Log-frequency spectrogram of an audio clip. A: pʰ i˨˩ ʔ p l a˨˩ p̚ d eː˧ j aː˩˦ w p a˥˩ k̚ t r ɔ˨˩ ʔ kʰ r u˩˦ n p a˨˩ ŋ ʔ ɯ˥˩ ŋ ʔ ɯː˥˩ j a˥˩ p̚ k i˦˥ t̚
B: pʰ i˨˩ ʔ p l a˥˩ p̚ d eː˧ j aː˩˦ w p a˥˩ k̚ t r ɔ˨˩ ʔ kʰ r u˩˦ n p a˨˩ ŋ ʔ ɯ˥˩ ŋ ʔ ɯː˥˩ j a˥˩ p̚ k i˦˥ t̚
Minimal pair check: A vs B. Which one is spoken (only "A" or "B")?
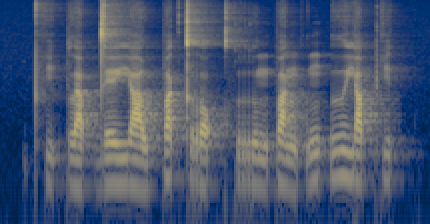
A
